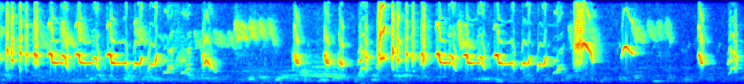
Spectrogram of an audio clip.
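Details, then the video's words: Fighting song of an oriental magpie-robin sung in the morning: rhythmic repeated whistled notes in rapid series, buzzy chatter and clear slurs, bursts coming several times a second with short pauses between. "Chòe than hót đấu//Kích chòe hót sáng"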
